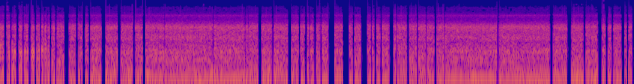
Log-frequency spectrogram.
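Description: Steady background noise of the recording, a hiss over a low rumble. It is cut by frequent brief dropouts to silence.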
